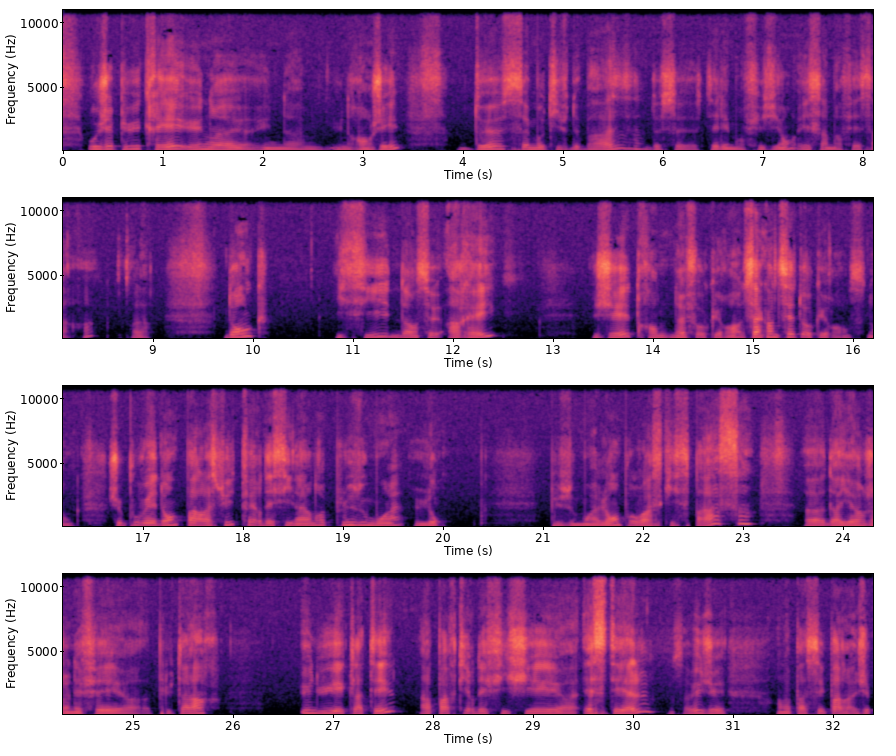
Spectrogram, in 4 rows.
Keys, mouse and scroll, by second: 6.4 click, 7.1 click, 7.4 space, 8.2 click, 8.7 space, 9.6-10.1 scroll down 3, 11.9 click, 13.2-14.3 drag, 16.6-17.5 right drag, 26.0 click, 27.3-28.3 drag, 28.6 scroll up 1, 30.1-31.4 drag, 31.8-32.4 drag.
